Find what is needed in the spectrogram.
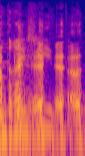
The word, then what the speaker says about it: Gide: Lei scriverà solo questo libro, è il 1949, lo porterà 15 anni dopo a André Gide. L'ho pronunciato bene, è scritto Gide? – Sì, sì, sì, è scritto benissimo, bene. – André Gide.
